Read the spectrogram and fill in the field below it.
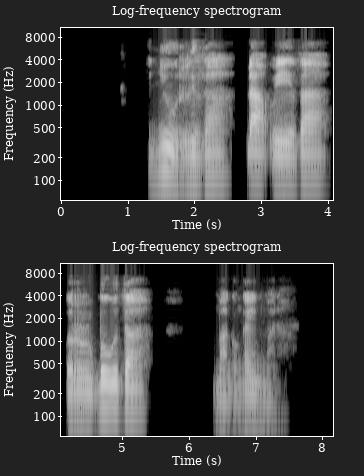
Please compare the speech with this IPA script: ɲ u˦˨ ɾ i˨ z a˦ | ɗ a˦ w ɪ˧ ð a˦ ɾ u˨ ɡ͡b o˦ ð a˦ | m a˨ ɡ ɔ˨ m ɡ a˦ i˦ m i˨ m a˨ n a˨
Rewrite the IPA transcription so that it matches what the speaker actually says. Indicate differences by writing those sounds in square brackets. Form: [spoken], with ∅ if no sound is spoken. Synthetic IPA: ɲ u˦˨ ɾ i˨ [ð] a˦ | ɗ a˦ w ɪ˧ ð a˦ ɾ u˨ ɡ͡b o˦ ð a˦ | m a˨ ɡ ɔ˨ [ŋ] ɡ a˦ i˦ [n] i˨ m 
